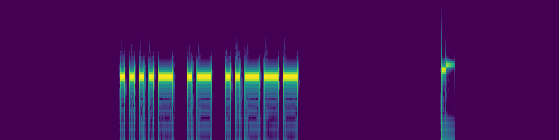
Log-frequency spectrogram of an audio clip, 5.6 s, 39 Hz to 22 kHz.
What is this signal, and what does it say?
Morse code, heard as a keyed tone, about 25 wpm, 700 Hz. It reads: 4A2
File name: Three Letter-Number Combinations - 25wpm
